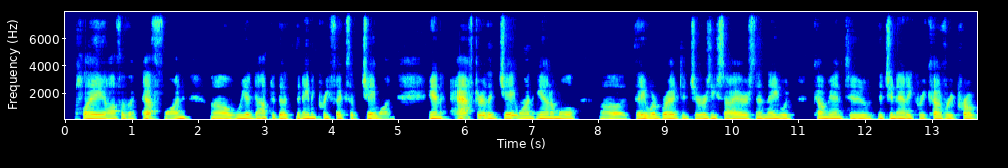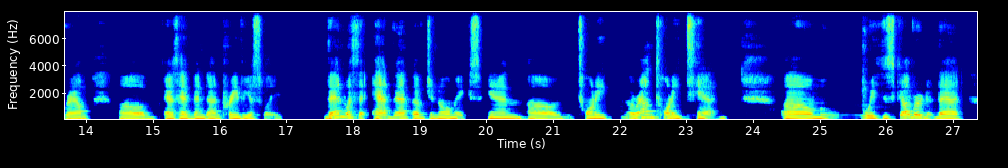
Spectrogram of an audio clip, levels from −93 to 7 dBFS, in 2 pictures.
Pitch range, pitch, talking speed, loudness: 135-155 Hz, 140 Hz, 125 wpm, -29 LUFS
